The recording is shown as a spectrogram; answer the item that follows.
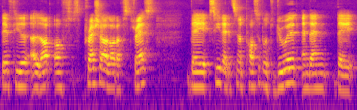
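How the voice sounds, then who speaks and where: A young man from Germany with a German accent, giving casual advice to camera as a medical student, halting with frequent restarts. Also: medium pitch, fairly even intonation, fairly bright tone. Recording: roomy, echoey room sound.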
